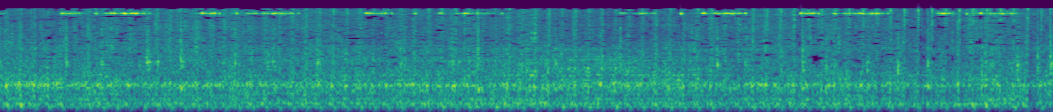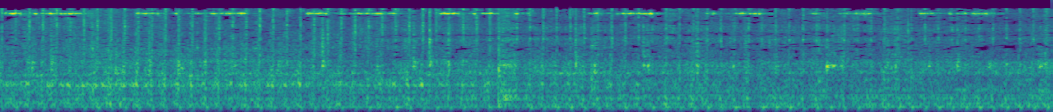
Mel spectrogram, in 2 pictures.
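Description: Small air-cooled engine of a mini power weeder running steadily under load as its rotary tines till the soil, fading slightly toward the end as the machine moves away.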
